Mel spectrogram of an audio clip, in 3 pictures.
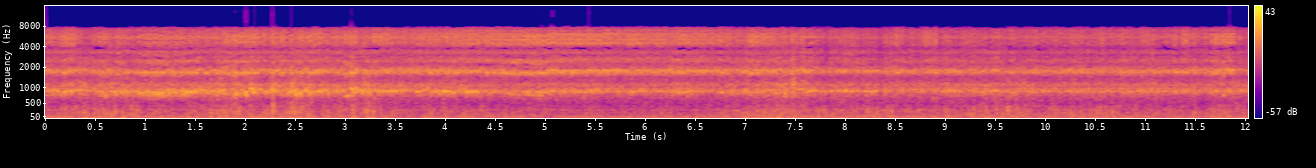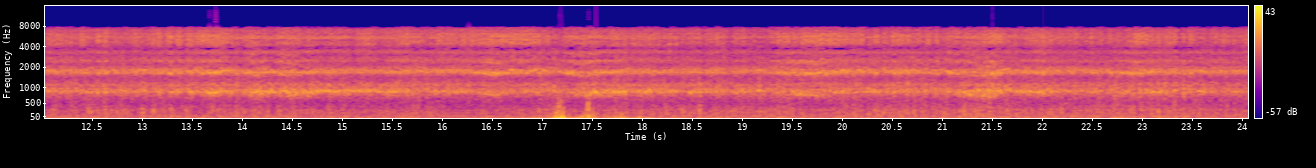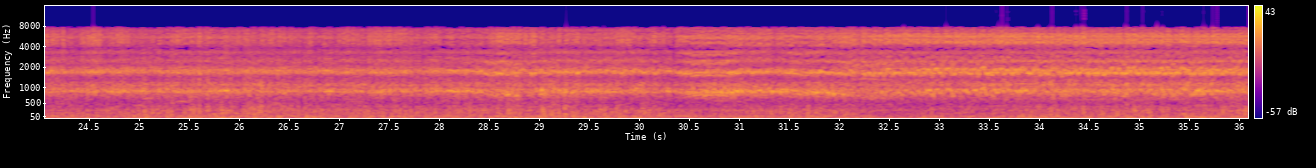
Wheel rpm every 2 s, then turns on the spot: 230, 240, 230, 240, 240, 240, 240, 230, 230, 230, 220, 230, 230, 230, 230, 230, 200, 200.
none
